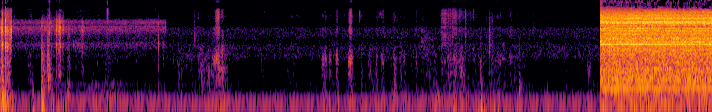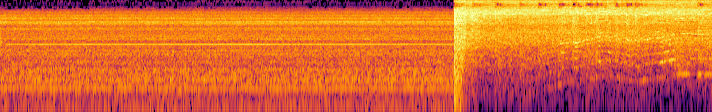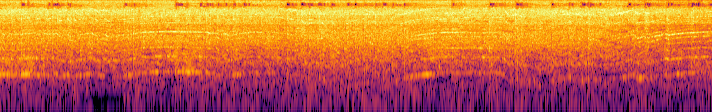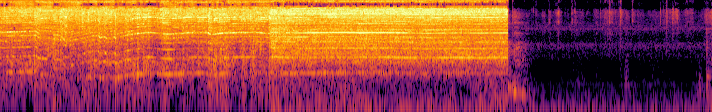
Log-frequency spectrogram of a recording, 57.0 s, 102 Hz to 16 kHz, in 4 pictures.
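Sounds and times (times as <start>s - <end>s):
power tool motor running: 12.0s - 52.9s.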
